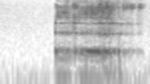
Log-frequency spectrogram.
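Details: Woman burping while drinking: one loud, prolonged, voiced belch lasting about a second.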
